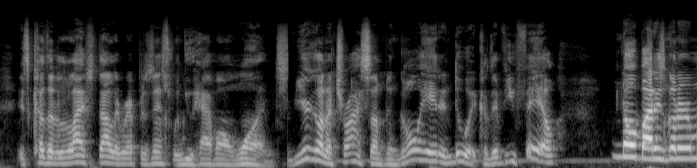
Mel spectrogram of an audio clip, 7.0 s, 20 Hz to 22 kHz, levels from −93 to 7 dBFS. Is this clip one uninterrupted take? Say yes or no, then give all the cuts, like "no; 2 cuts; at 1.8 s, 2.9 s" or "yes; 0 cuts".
no; 1 cut; at 2.8 s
